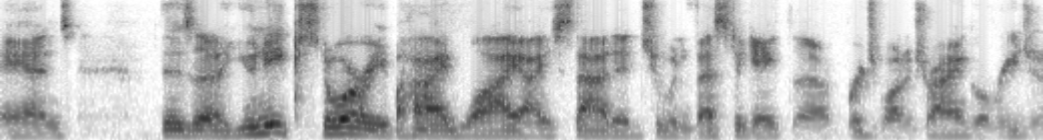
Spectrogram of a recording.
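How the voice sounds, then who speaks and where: With a Boston accent, a man speaks at a moderate pace in a bright, sharp, fairly low voice, his loudness swinging widely. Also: ordinary pitch variation. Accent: Boston-area New England. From Massachusetts (Brockton). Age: 40s. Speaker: paranormal investigator. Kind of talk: podcast interview.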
